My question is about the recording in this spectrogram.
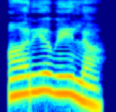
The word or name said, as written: ಆರ್ಯವೇಲ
